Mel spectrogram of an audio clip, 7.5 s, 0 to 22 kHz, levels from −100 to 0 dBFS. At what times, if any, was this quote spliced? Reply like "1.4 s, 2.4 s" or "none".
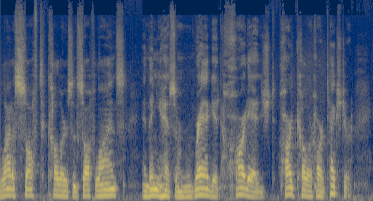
none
